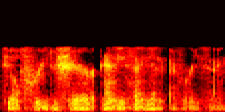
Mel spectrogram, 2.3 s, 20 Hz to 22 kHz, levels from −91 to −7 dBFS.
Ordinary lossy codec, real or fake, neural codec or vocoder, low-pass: AAC, 16 kbps; fake; vocoder, 22.05 kHz, 80 mel bands, HiFi-GAN; 7.2 kHz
